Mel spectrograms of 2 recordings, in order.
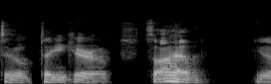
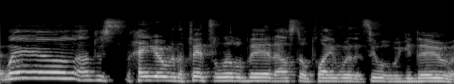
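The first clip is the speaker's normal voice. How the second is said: loud, much higher mocking voice; mock half-hearted believer; 7 semitones higher, 6 dB louder than usual. Mocking believers who won't let go: loud, high mock voice. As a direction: lampoon someone half-committed to God. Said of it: "You can't be like".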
